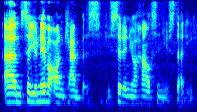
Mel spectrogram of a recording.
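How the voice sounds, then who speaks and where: A woman's voice: low-pitched, steady tone, quick pace, a bit bright. Candid South African woman telling her story. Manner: candid, self-deprecating, chatty with fillers. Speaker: marine scientist guest. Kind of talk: casual interview storytelling.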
